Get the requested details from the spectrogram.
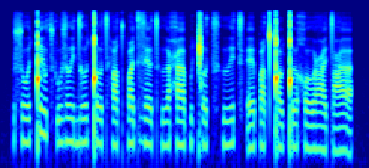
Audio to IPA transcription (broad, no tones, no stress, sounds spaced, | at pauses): s o ə̯ ǃ e ʊ̯ t͡sʼ u z ɤ ɪ̯ d ɤ ǃ ɤ tʰ ɛ tˤ p i t z ɛ ə̯ tʰ ɯ ə̯ ħ a p ɯ ǁ ɤ t͡sʰ ɯ ɪ̯ t͡sʼ ɛ p i tˤ ǃ u ǃ ɯ χ o ʕ ɛ t ʕ a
